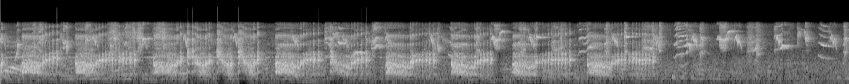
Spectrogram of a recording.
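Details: Laughing kookaburra at the Bergzoo in Halle (Saale), Germany, in a loud, harsh cackling chorus of rhythmic bursts about once a second, breaking into rapid chattering hoots near the end.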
